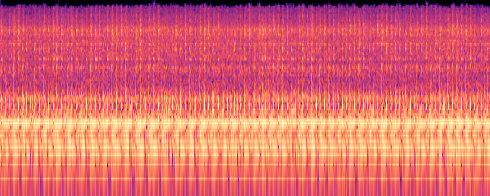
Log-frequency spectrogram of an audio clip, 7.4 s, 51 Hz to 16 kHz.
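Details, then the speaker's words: Robin EC10D Japanese two-stroke engine, first start after cleaning points, condenser and flywheel, stripping the carburettor and flushing bad fuel: fast steady buzz with a harsh rattly edge, running at high idle and noisily before throttle is turned down. "well it sounds like it was run in a bit faster sound a bit noisy but it started that's the main key"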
